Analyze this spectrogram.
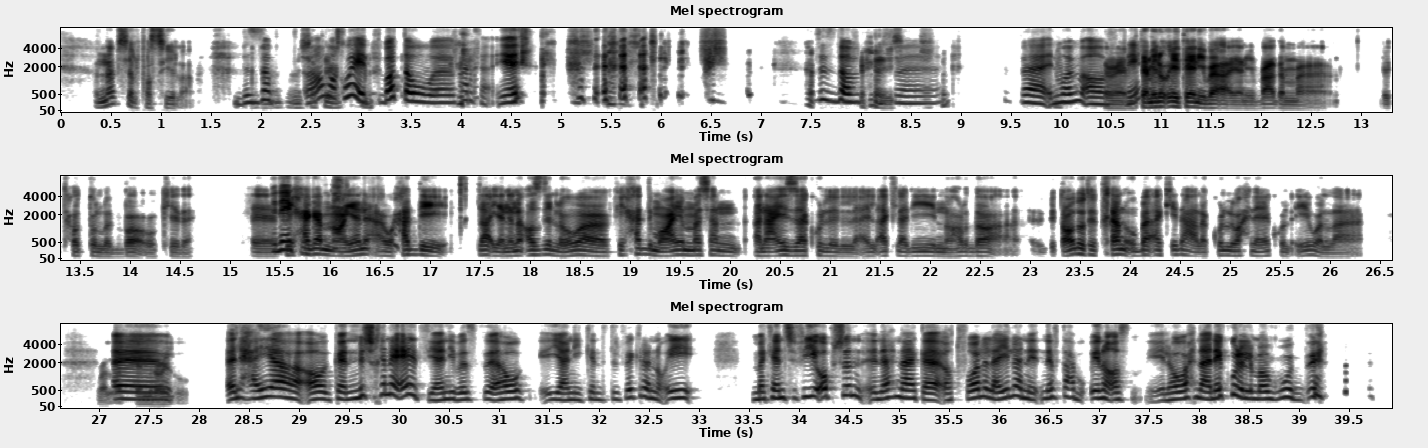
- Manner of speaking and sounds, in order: laugh; chuckle; laughing while speaking: "ماشي"; chuckle; other background noise; in English: "option"; chuckle
- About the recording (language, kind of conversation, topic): Arabic, podcast, إيه أكلة من طفولتك لسه بتوحشك وبتشتاق لها؟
